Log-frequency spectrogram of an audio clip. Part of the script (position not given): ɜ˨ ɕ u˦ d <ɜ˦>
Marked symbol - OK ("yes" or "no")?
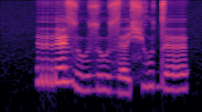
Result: yes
